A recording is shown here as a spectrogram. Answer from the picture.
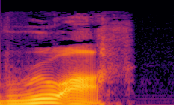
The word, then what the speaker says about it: ruach: originally would have been something like ruchu. Once you get rid of the u at the end, you have ruch, which is considered hard to pronounce. So you end up with this non-syllabic glide vowel. So you have ruach, or the word for tablet, luach, okay?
